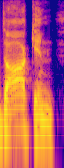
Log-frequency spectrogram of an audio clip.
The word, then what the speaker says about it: Dokken: Because I feel like if someone's not shouting out Don Dokken, I haven't done my job. And I'm going to shout out Don Dokken, Rhymes with Rockin', and remind you that they had that one single, Into the Fire, I'm Falling.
